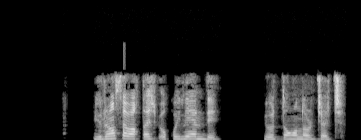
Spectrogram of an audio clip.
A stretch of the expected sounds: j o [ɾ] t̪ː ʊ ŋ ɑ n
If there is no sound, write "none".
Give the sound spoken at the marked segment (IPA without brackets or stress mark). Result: ɾ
